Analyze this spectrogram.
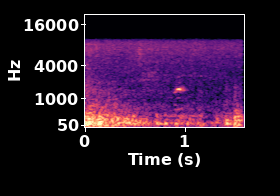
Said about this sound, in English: Thunder came in the room.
